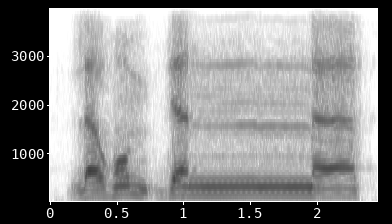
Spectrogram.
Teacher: الميم مع الجيم كما تعلم إظهار شفوي، إظهار يعني تظهر الميم عند هذا الحرف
